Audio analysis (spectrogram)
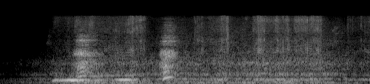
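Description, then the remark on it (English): A drone (male) honeybee, a large bee, buzzes loudly, a steady droning hum with a few rising swells in pitch, continuing for several seconds without any talk. “So they're called drones because they make that loud droning sound.”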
